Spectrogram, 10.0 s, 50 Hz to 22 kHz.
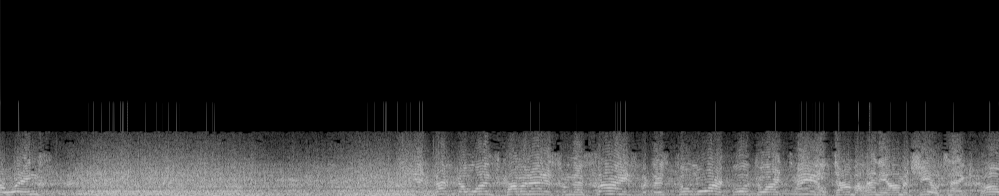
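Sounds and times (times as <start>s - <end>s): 
fighter plane engine at full throttle in a dive: 0.0s - 9.9s
speech: 8.8s - 9.9s.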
